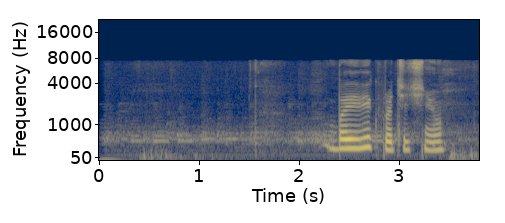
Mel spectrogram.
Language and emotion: Russian, neutral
